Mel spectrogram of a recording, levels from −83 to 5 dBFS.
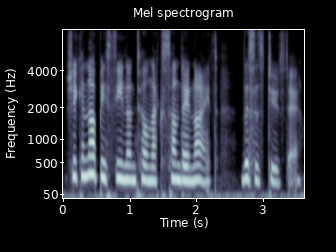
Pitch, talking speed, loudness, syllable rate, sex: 230 Hz, 180 wpm, -17 LUFS, 4.7 syllables/s, female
